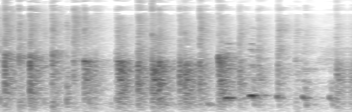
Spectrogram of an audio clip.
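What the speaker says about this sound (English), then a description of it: "let's give a round of applause for ourselves for showing up" Podcast hosts clapping for themselves, a small group of close, distinct hand claps in a quick uneven rhythm that thins toward the end.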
